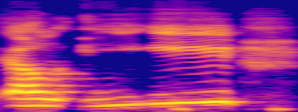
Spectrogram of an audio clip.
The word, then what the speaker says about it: Leigh: don't know me well my Mommy gave me extra letters in my first name so it's pronounced Le but it's spelled with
